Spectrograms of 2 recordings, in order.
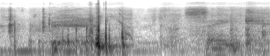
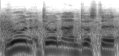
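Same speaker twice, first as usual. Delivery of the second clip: drawn-out catchphrase; 5 semitones higher, 4 dB louder, slower than usual. Acted. Catchphrase opening the run recap.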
